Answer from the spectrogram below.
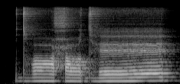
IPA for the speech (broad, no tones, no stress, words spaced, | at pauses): dʱɑːħɑ dʱɛː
